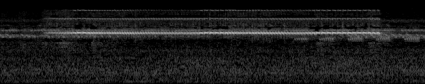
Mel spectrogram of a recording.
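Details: Insect chorus in nature: a loud, continuous, very high-pitched ringing trill swells in after half a second, pulses slightly and holds steady for about three seconds, then drops back to a softer buzzing background.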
